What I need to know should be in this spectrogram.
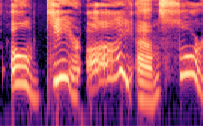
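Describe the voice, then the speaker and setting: A woman puts on a squeaky character voice at an extremely high pitch, swinging very widely in pitch. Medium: read story.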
